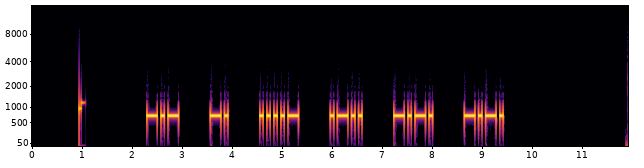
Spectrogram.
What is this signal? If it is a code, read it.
Morse code, heard as a keyed tone, about 17 wpm, spaced as for 10 wpm, 700 Hz. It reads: KN4LCC
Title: USA Call Signs - 6 Characters - 3x Character Spacing - 17wpm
